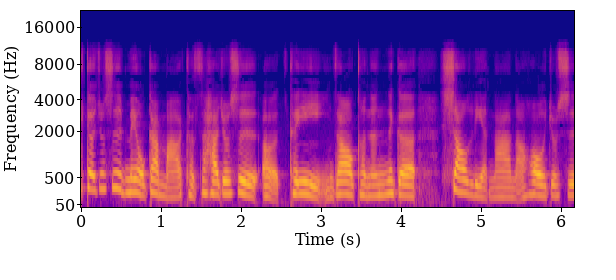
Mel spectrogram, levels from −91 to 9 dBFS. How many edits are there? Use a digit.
0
